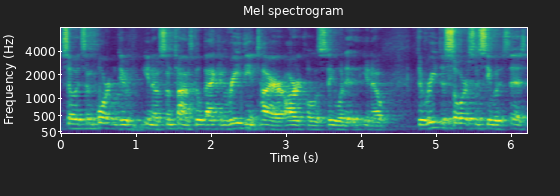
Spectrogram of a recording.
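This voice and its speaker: A man talks very fast in a medium pitch with an American accent, fairly even intonation and very even loudness. Noticeable background noise and audible room echo are present. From US South. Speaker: conference speaker. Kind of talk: conference talk. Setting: conference stage with audience.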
